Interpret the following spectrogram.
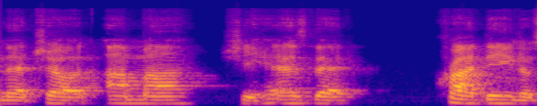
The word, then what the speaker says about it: Amma: Amma is a title, but sometimes that name is pronounced instead of Amma, it's Emma.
